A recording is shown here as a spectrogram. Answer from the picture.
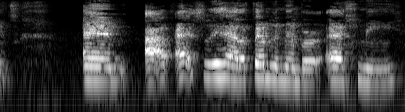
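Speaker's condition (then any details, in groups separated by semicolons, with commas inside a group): Cerebral palsy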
